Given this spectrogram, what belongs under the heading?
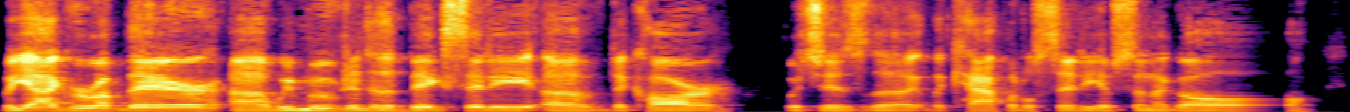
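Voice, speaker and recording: A man's voice: mid-range voice, steady tone, normal speed. A man in his thirties, a podcast guest, telling his life story earnestly, with many fillers and restarts. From United States. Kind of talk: personal storytelling interview.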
